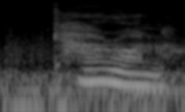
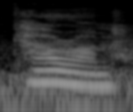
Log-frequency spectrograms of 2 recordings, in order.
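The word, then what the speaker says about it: Charon: it's just as you described it only your pronunciation is a little off the name you heard wasn't it was c-h-a-r-o-n as in caron the ferryman of the dead karon who in exchange for the right coin helps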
